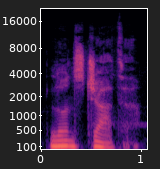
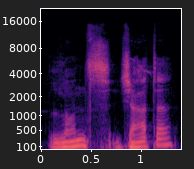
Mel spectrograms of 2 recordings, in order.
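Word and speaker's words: Luzjata: sorts what we do have a high priestess Lun jata Lun jata yep not going to be able to spell that one l u Z j a t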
